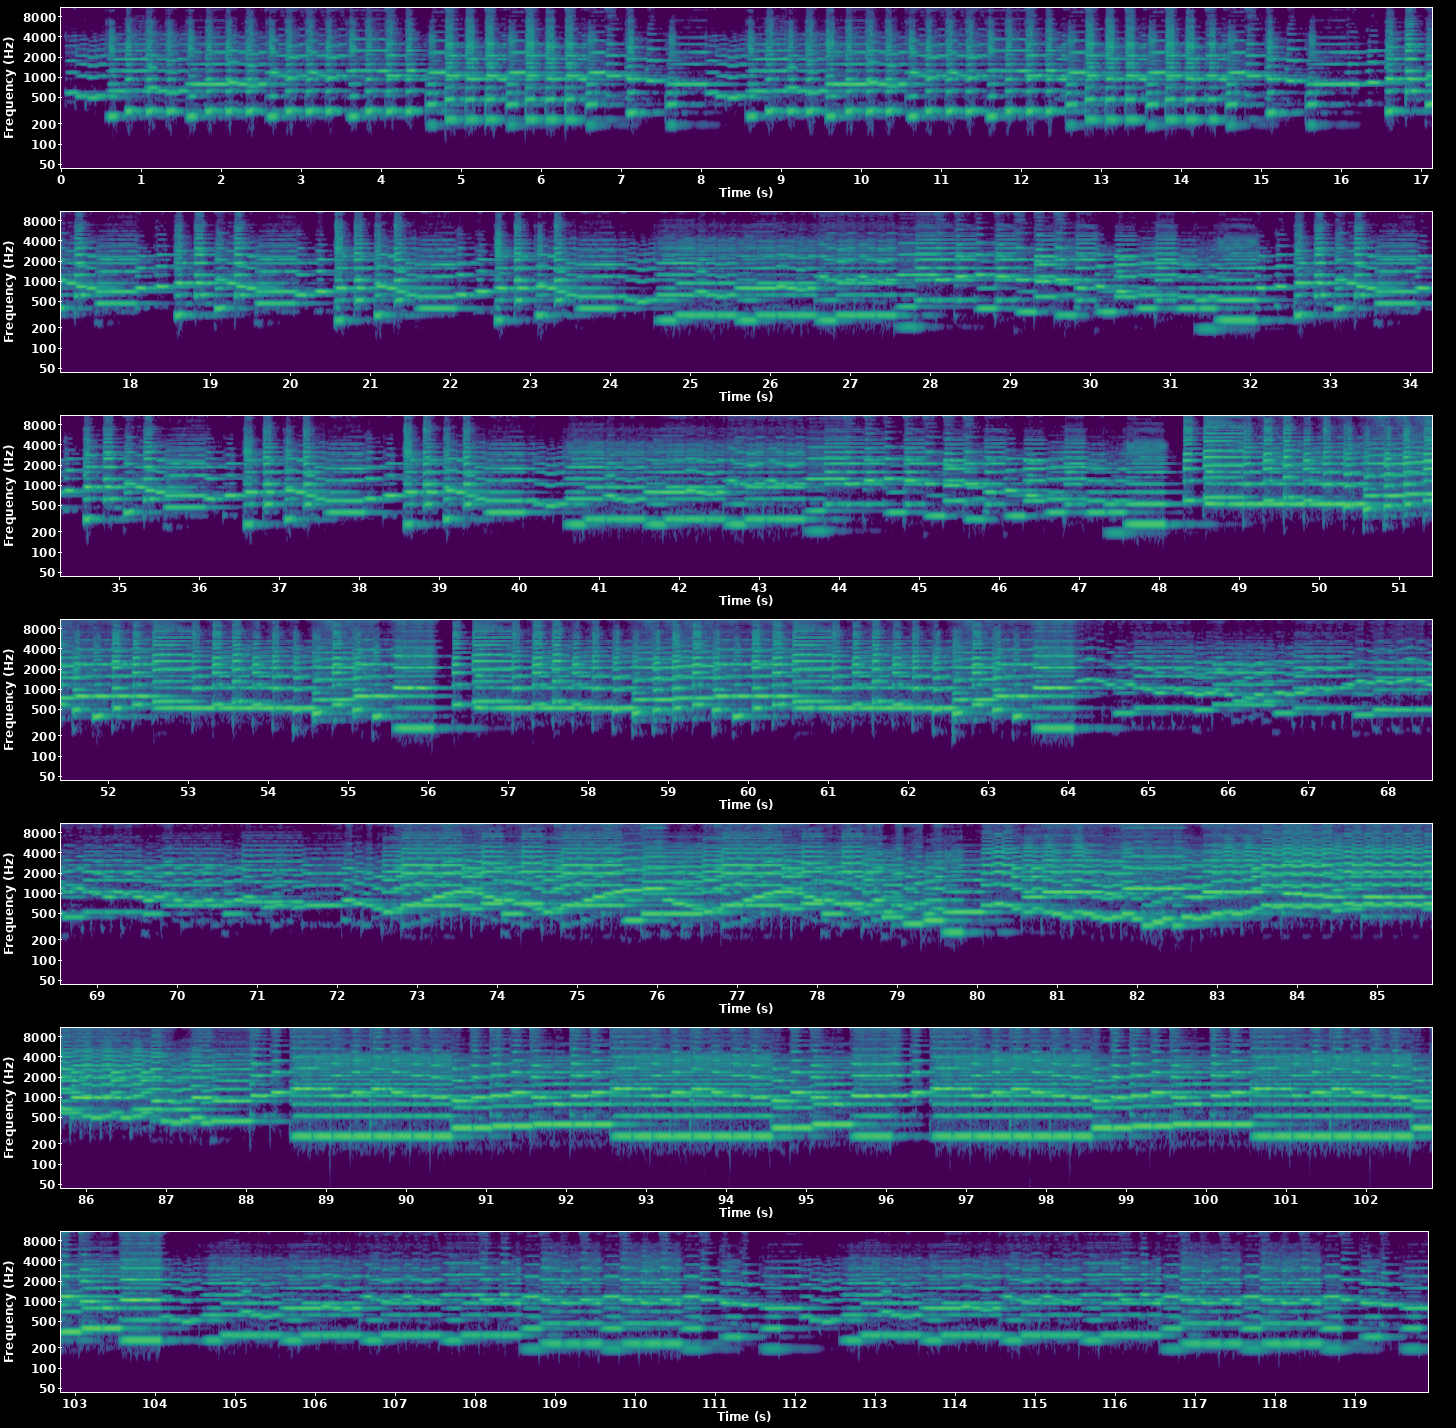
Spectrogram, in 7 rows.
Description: Free Sheet music for Flute-Saxophone Duet
FluteAlto Saxophone
2/4 (View more 2/4 Music)
C minor (Sounding Pitch) (View more C minor Music for Flute-Saxophone Duet )
Allegro con brio (View more music marked Allegro)
Classical (View more Classical Flute-Saxophone Duet Music)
